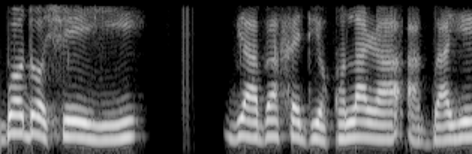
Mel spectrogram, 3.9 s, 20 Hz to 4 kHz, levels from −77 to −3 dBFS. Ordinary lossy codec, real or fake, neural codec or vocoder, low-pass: AAC, 16 kbps; real; none; 3.6 kHz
